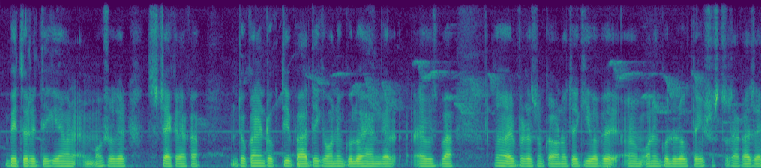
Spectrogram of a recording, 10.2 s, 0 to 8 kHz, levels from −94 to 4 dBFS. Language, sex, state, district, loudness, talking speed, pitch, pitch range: Bengali, male, Tripura, West Tripura, -19 LUFS, 130 wpm, 115 Hz, 110-115 Hz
